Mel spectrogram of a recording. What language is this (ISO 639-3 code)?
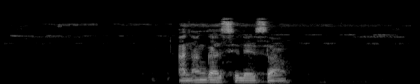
bum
